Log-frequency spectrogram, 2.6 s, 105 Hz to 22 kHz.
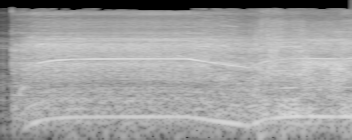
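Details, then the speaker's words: Makita XLC02ZW cordless compact vacuum on a slide-rail battery, switching on: the motor spins up in a fraction of a second to a high, steady whir with a slight pitch dip, running normally and quieter than the previous Makita vacuum. "It's not very loud. My last Makita vacuum that I had was a lot louder."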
